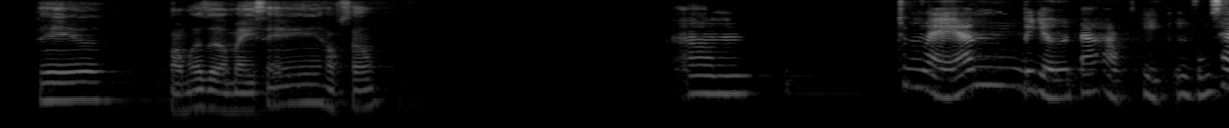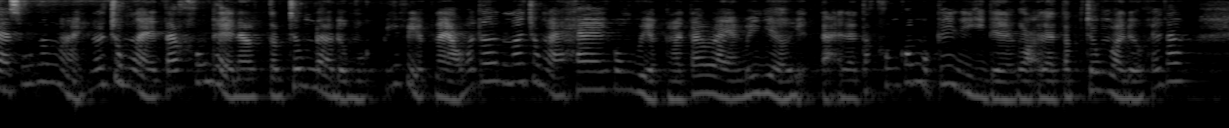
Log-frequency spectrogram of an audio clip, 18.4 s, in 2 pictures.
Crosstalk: none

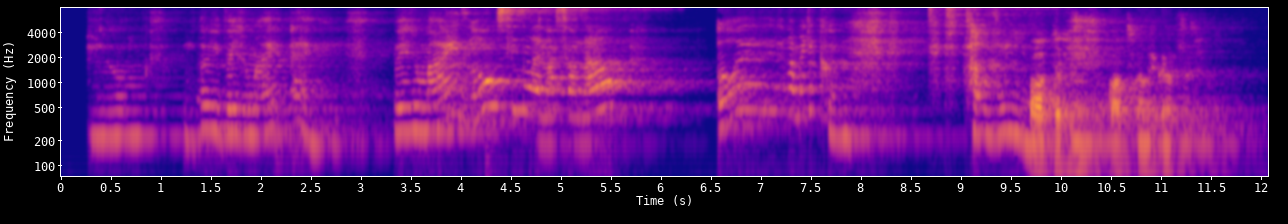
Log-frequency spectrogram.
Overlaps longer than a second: none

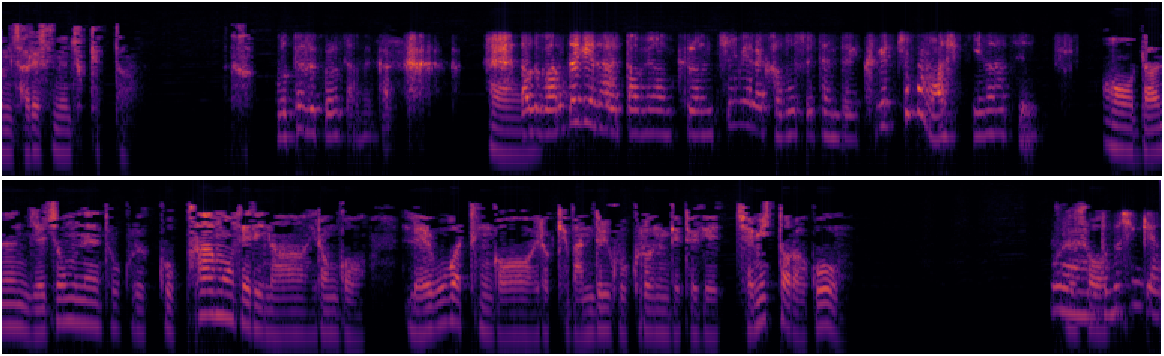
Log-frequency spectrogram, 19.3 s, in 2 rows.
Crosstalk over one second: none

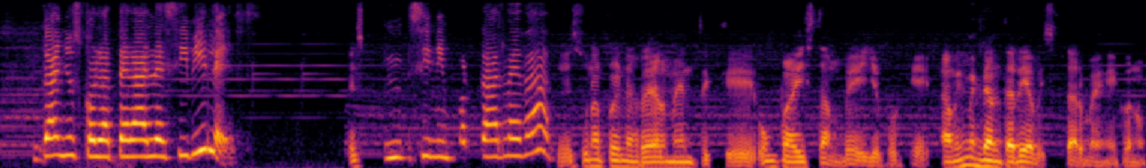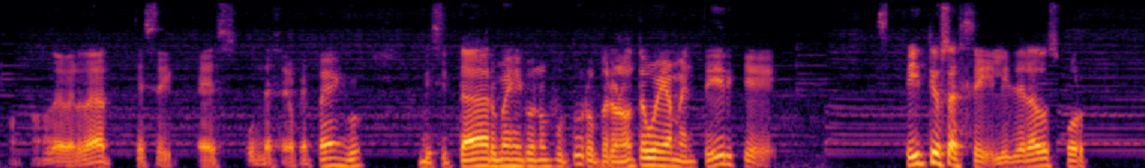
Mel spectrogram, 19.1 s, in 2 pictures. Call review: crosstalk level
none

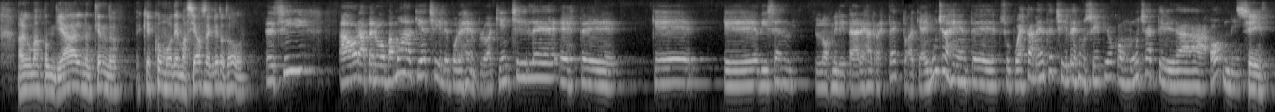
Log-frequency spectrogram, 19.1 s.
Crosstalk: none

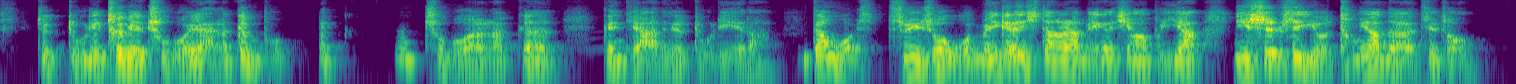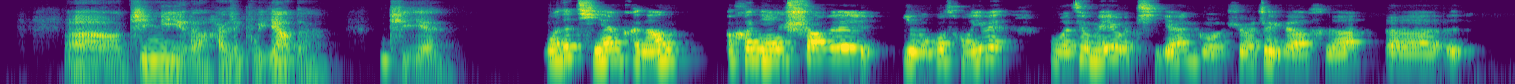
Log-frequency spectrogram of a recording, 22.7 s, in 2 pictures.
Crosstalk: none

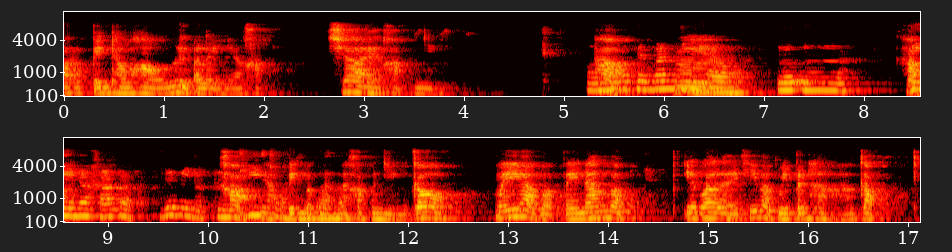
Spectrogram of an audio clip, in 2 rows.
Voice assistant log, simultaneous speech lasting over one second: present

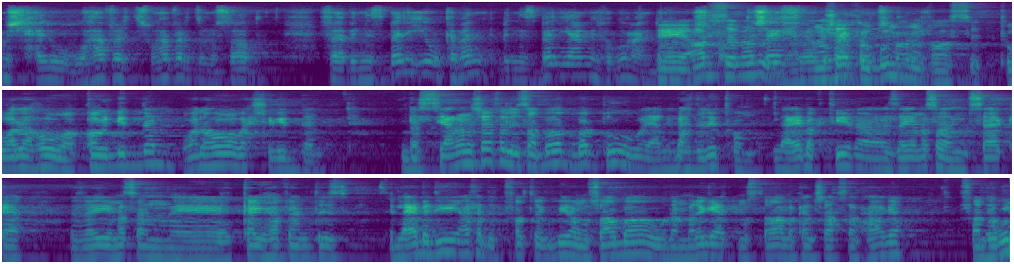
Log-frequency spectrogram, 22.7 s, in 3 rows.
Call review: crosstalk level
present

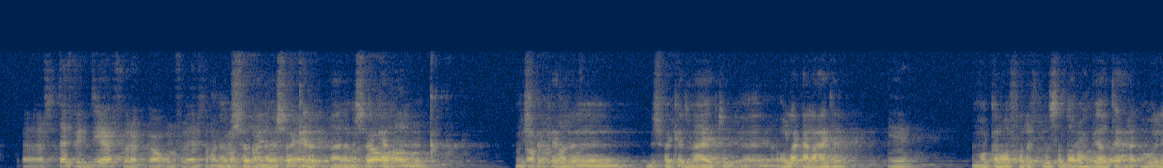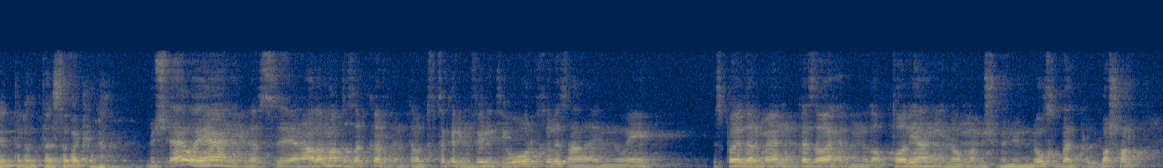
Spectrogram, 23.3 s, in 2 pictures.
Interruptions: present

